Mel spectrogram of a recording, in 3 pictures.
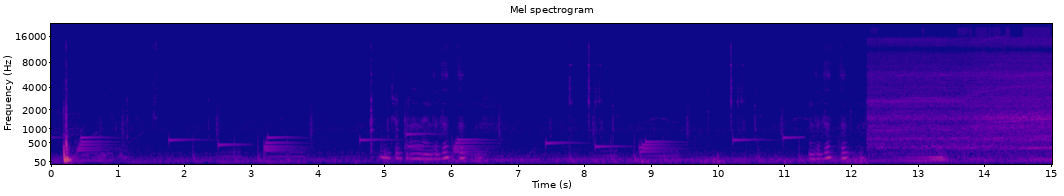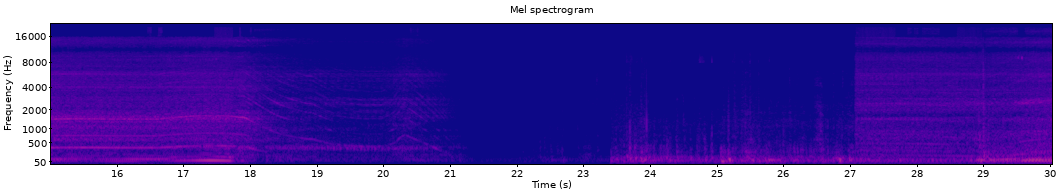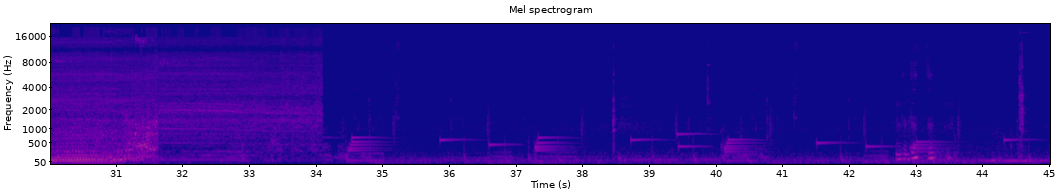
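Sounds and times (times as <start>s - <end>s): power drill boring through metal: 12.2s - 21.2s, 27.1s - 34.1s.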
